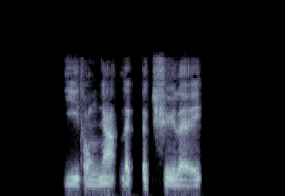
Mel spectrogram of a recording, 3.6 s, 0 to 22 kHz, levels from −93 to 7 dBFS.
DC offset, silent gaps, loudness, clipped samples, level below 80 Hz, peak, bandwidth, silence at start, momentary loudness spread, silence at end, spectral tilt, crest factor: under 0.1%; 1.74-1.78 s; -21 LUFS; under 0.1%; -62 dBFS; -2 dBFS; 8 kHz; 0.8 s; 7 LU; 1.05 s; -4.5 dB/octave; 22 dB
